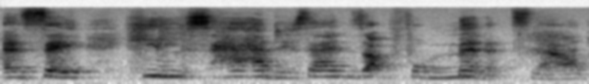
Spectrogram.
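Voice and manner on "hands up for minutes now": ordinary talk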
